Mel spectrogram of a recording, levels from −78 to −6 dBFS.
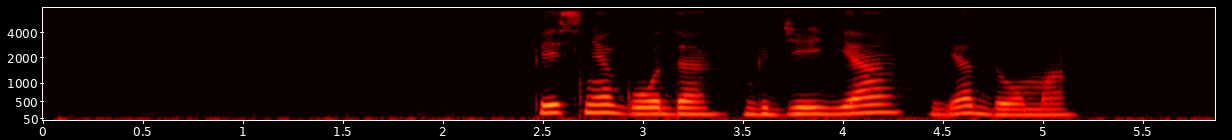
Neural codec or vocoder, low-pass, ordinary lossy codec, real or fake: none; 7.2 kHz; none; real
